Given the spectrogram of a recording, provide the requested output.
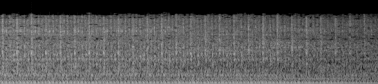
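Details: BMW E92 320d N47 diesel at idle: a sharp, even tick three to four times a second sits clearly above the diesel clatter; the owner doesn't know the cause.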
